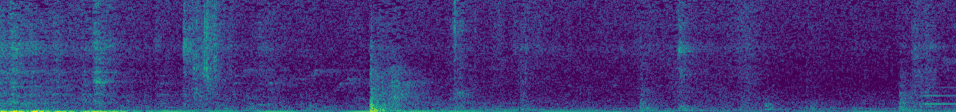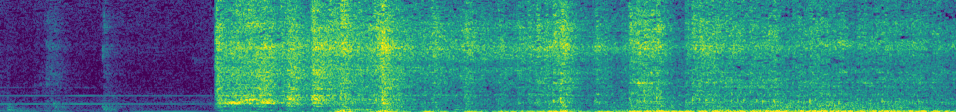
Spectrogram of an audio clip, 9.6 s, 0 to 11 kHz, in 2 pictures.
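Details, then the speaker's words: 1996 Lexus SC300 2JZ, factory manual W58, drift build, cold start at about 60°F: long stretch of even starter cranking with several pauses, then the engine finally catches and revs rough; takes incredibly long to start. "So as you guys saw there, it took incredibly long to start."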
